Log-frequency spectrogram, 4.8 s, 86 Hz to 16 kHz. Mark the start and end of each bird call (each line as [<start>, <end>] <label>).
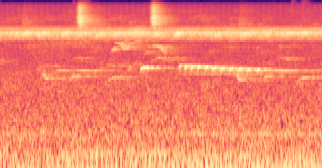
[0.00, 4.84] White-throated Toucan (Ramphastos tucanus)
[2.05, 4.25] Black-faced Antthrush (Formicarius analis)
